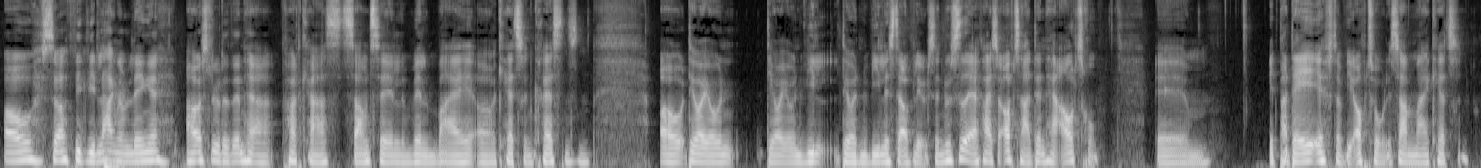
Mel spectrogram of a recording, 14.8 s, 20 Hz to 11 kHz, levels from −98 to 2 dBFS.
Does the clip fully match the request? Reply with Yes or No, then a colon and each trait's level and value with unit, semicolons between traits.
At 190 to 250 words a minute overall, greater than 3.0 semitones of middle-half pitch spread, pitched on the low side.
No: average, 215 wpm; narrow, 2.5 semitones; low, 110 Hz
